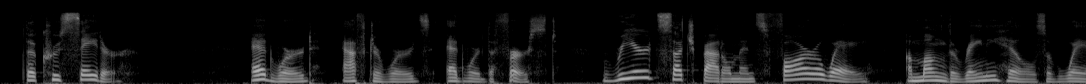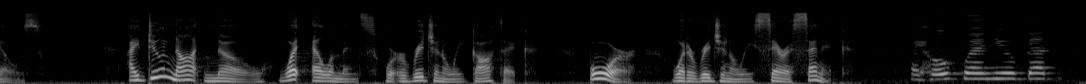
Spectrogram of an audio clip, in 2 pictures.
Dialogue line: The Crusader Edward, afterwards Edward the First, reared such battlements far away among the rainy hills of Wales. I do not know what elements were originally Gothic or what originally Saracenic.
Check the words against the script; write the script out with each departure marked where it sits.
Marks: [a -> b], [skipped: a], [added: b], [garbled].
The Crusader Edward, afterwards Edward the First, reared such battlements far away among the rainy hills of Wales. I do not know what elements were originally Gothic or what originally Saracenic.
